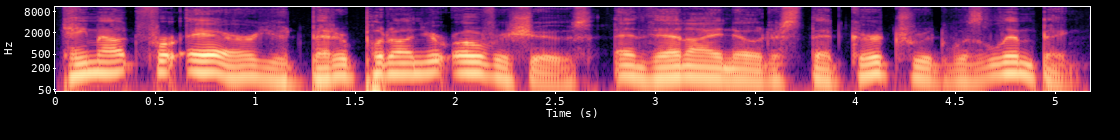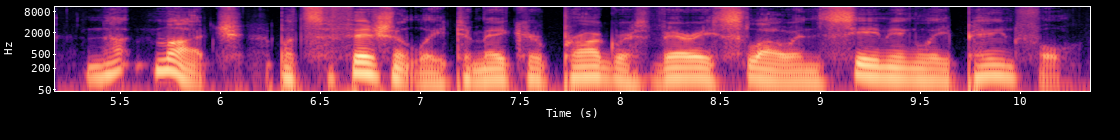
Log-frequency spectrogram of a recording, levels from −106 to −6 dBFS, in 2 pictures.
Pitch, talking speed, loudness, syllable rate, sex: 110 Hz, 185 wpm, -20 LUFS, 5.0 syllables/s, male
